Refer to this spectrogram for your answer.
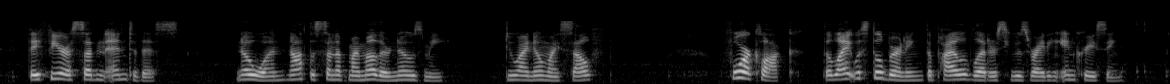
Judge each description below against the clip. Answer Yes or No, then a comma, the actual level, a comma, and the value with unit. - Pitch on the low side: No, high, 210 Hz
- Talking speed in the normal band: Yes, average, 185 wpm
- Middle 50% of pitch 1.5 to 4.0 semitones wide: Yes, average, 3.0 semitones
